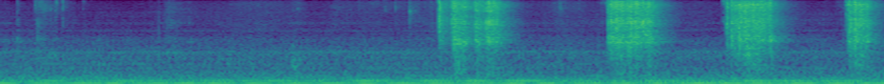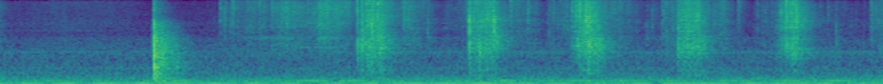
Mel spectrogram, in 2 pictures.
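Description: Hand-twisted sea salt grinder crunching salt crystals: about a dozen short grinding strokes that start about two seconds in and come in quick uneven runs.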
